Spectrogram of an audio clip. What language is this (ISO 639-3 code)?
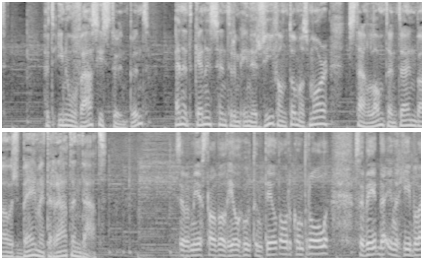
nld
